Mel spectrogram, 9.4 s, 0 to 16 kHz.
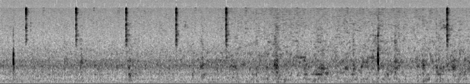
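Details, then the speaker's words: Injector click test via Tech 2 with ignition on and engine off. Faint sharp clicks about once a second; injector 4 gives no clicks at all and has failed: dead fuel injector. "it sounds like injector four he's got no clicks at all so it looked like injector 4 wasn't clicking at all"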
